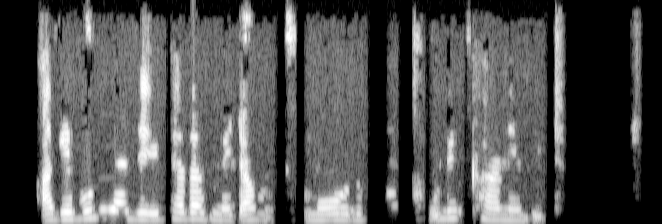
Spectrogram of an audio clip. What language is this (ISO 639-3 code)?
kat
